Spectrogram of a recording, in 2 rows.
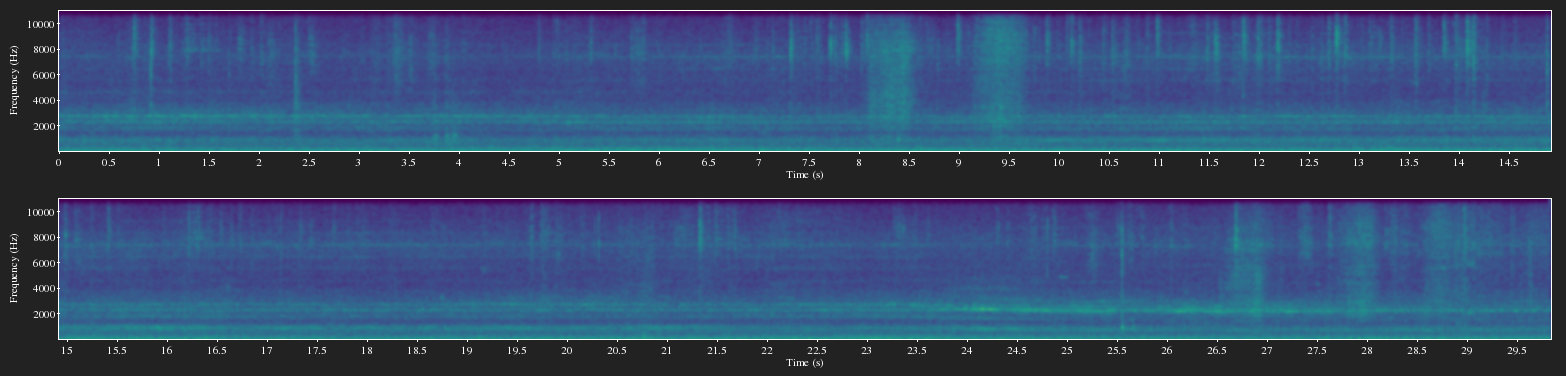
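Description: Steady low rumble of a Class 91-hauled Mark 4 coach running at speed, heard from inside the carriage, with a faint steady high whine. Two brief rushes of hiss come about eight and nine seconds in.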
